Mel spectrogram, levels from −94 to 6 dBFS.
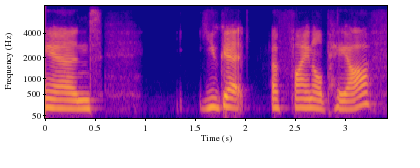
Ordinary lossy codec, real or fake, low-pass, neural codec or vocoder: Opus, 32 kbps; real; 7.2 kHz; none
